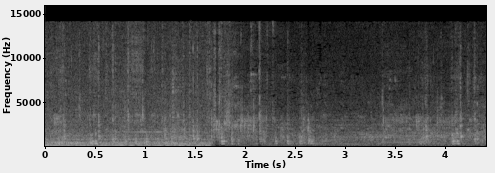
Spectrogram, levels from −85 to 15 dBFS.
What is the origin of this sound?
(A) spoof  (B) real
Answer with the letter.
B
